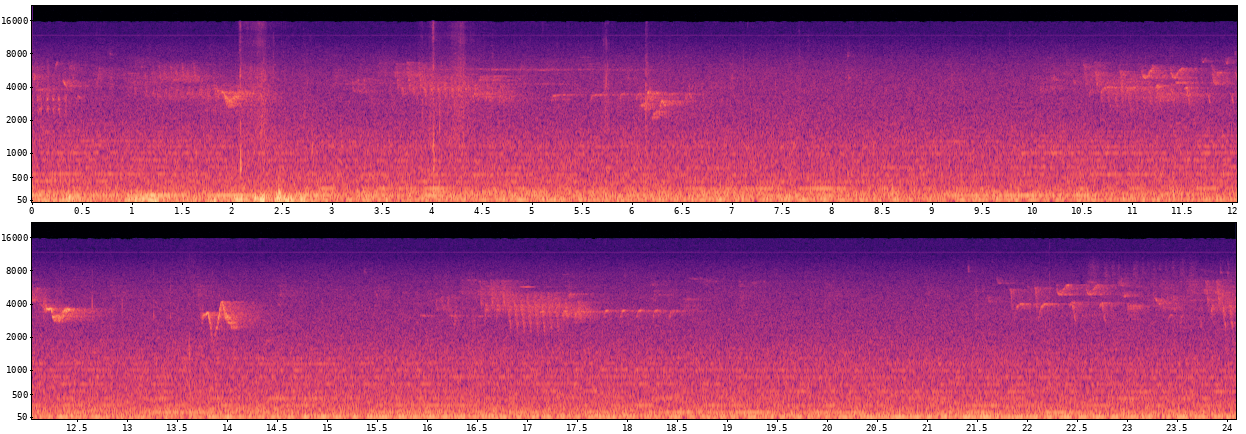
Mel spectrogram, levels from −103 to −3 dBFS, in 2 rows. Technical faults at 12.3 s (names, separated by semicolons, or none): none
